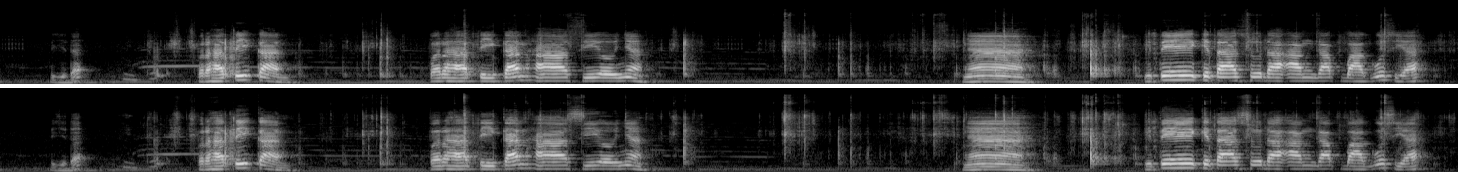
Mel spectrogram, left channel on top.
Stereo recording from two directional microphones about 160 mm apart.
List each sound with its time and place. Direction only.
2.0 s speech: 25° left (ahead or behind)
4.3 s speech: 25° left (ahead or behind)
9.7 s speech: 25° left (ahead or behind)
11.6 s speech: 25° left (ahead or behind)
